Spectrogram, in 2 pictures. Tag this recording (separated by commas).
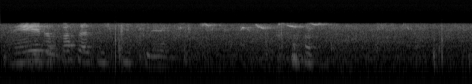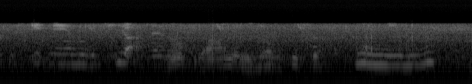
Speech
